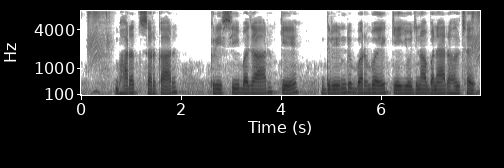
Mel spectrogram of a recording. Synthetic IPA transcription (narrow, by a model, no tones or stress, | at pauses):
bʱaɾət̪səɾkaɾ | kɾisibad͡ʒaɾke | d̪ɾiɳɖbəɾ̤bəkejod͡ʒnabənaeɾəɦəlt͡ʃʰɛ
